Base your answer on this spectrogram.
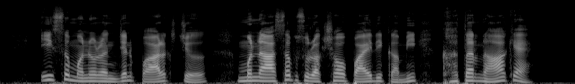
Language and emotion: Dogri, disgusted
